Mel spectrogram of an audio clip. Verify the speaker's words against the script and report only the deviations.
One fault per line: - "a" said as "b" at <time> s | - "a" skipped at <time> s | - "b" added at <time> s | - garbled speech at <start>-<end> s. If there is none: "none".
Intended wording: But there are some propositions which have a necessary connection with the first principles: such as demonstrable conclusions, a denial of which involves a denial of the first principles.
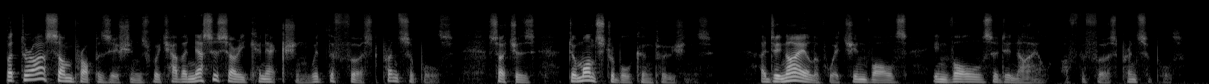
- "involves" added at 9.3 s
